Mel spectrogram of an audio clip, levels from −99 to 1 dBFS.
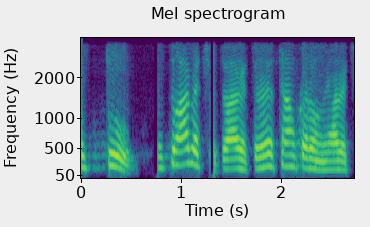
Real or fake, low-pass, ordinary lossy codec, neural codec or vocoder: fake; 3.6 kHz; none; autoencoder, 48 kHz, 128 numbers a frame, DAC-VAE, trained on Japanese speech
